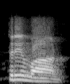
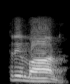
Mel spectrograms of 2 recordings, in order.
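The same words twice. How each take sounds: No difference in how they are said.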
